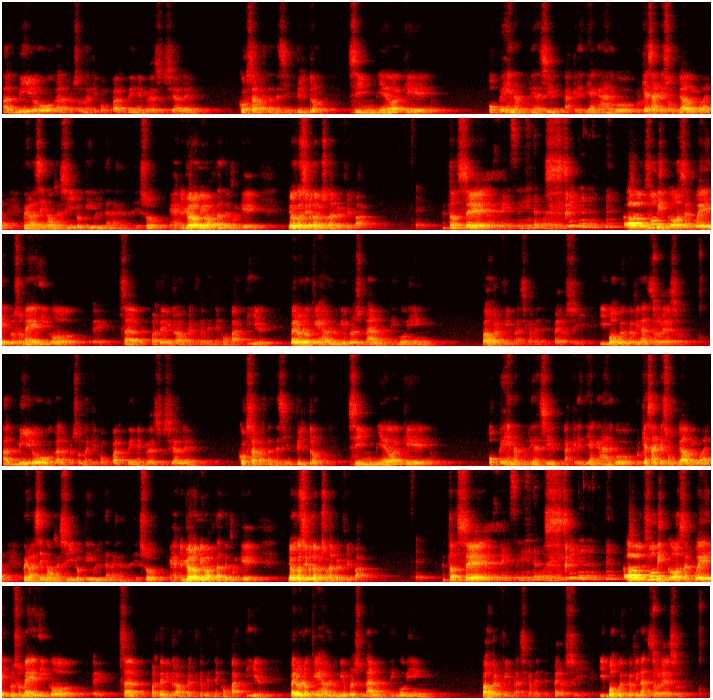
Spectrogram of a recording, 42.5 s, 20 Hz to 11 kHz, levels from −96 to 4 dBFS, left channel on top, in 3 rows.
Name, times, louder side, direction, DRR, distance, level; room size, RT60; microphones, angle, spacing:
voice 1, 0.0-3.8 4.7-6.3 6.9-8.6 9.7-14.2 14.6-17.3 17.5-19.2 19.9-21.4 23.0-24.2 25.0-25.5 26.6-29.8 30.2-30.3 30.7-31.1 31.3-33.6 34.1-36.9 38.0-39.1 39.4-39.9 40.3-41.9, right 1 dB, 70° right, 0 dB, 0.7 m, -30 dB
voice 2, 6.9-7.3 22.4-22.6 23.7-26.4, right 1 dB, 50° right, -2 dB, 2.0 m, -40 dB
10.5 x 4.3 x 2.4 m, 1.1 s
head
